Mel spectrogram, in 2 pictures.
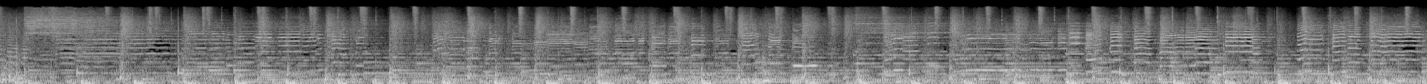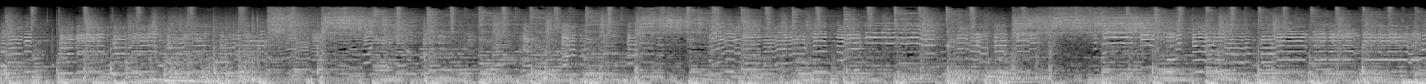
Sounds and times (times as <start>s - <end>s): Brass instrument: 0.0s - 28.5s
Saxophone: 0.0s - 28.5s.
